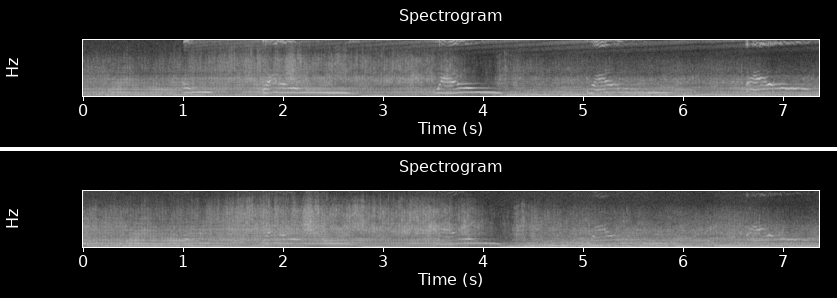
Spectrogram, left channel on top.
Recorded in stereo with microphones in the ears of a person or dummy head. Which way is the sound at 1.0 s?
30° left (ahead or behind).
